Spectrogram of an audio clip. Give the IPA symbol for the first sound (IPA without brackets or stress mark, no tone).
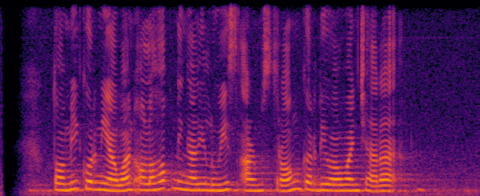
t̪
